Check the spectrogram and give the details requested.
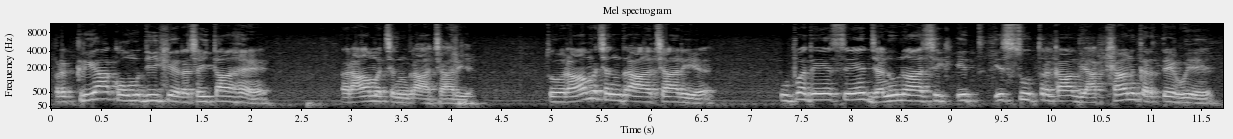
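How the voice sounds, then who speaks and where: A man lecturing on Sanskrit grammar, explaining terms deliberately and repeating key points for his students. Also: high-pitched, muffled recording.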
